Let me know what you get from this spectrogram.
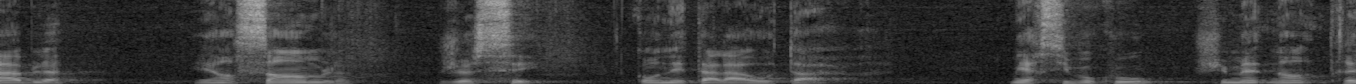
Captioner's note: speaking french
